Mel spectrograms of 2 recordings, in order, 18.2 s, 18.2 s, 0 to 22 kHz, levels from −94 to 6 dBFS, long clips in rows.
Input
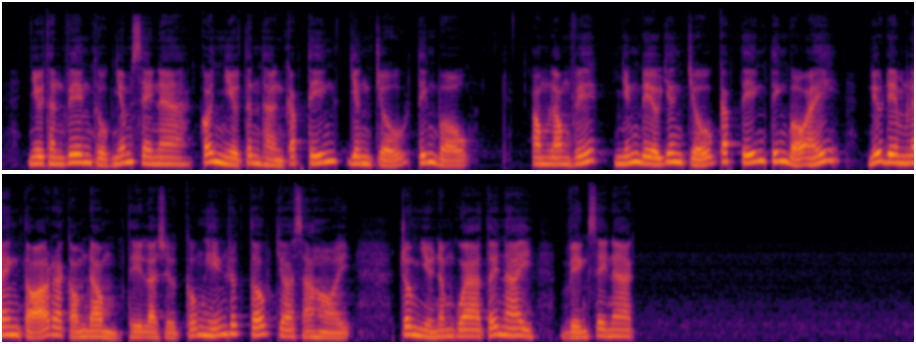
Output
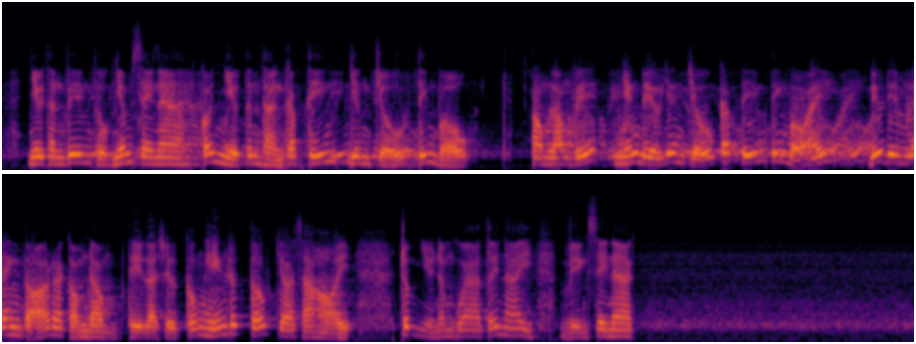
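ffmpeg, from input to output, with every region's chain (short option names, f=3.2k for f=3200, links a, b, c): -filter_complex "[0:a]asettb=1/sr,asplit=3[a][b][c];[a]atrim=end=0.664[d];[b]atrim=start=0.66:end=4.56,asetpts=PTS-STARTPTS,afade=t=in:d=0.004:c=qsin,afade=t=out:st=3.896:d=0.004:c=qsin,aecho=1:1:192|384|576:0.119|0.0428|0.0154,atrim=end_sample=171990,aphaser=in_gain=1:out_gain=1:delay=1.6:decay=0.3:speed=1.8:type=triangular[e];[c]atrim=start=4.556[f];[d][e]acrossfade=d=0.004:c1=hsin:c2=qsin[g];[g][f]acrossfade=d=0.004:c1=qsin:c2=hsin,asettb=1/sr,asplit=3[h][i][j];[h]atrim=end=5.314[k];[i]atrim=start=5.31:end=9.45,asetpts=PTS-STARTPTS,afade=t=in:d=0.004:c=qsin,afade=t=out:st=4.136:d=0.004:c=qsin,aecho=1:1:323|646|969:0.0841|0.0345|0.0141,atrim=end_sample=182574,flanger=delay=16:depth=3.7:speed=2.8,asplit=2[l][m];[m]highpass=f=720:p=1,volume=14dB,asoftclip=type=tanh:threshold=-13dB[n];[l][n]amix=inputs=2:normalize=0,lowpass=f=1.5k:p=1,volume=-6dB[o];[j]atrim=start=9.446[p];[k][o]acrossfade=d=0.004:c1=hsin:c2=qsin[q];[q][p]acrossfade=d=0.004:c1=qsin:c2=hsin,asettb=1/sr,asplit=3[r][s][t];[r]atrim=end=10.134[u];[s]atrim=start=10.13:end=12.47,asetpts=PTS-STARTPTS,afade=t=in:d=0.004:c=qsin,afade=t=out:st=2.336:d=0.004:c=qsin,highpass=f=460:p=1,adynamicsmooth=sensitivity=7:basefreq=2.5k[v];[t]atrim=start=12.466[w];[u][v]acrossfade=d=0.004:c1=hsin:c2=qsin[x];[x][w]acrossfade=d=0.004:c1=qsin:c2=hsin,asettb=1/sr,asplit=3[y][z][aa];[y]atrim=end=13.174[ab];[z]atrim=start=13.17:end=15.09,asetpts=PTS-STARTPTS,afade=t=in:d=0.004:c=qsin,afade=t=out:st=1.916:d=0.004:c=qsin,highshelf=f=3.1k:g=10,acompressor=threshold=-42dB:ratio=4:attack=3.2:release=140:knee=1:detection=peak[ac];[aa]atrim=start=15.086[ad];[ab][ac]acrossfade=d=0.004:c1=hsin:c2=qsin[ae];[ae][ad]acrossfade=d=0.004:c1=qsin:c2=hsin,lowpass=3.7k,lowshelf=f=280:t=q:w=3:g=-9.5,acompressor=threshold=-33dB:ratio=4,volume=5dB"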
